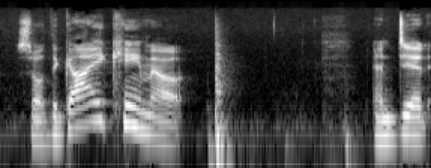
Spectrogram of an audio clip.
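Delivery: usual speaking voice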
